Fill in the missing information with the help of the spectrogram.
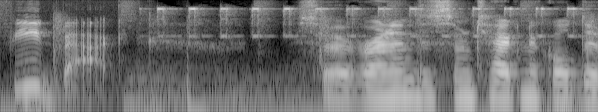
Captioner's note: beeping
